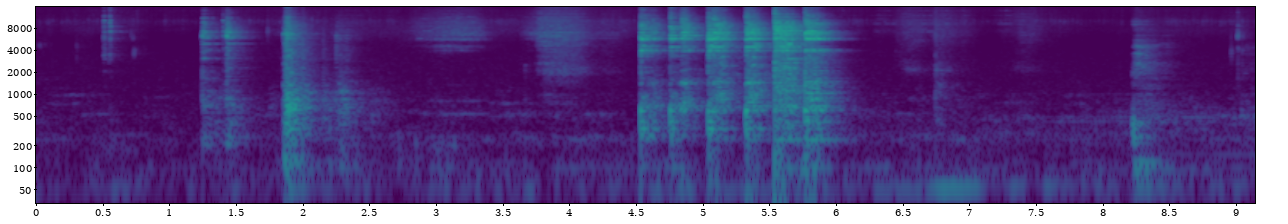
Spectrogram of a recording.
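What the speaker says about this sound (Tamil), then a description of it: "இந்த இழுப்பச்சட்டியிலேருந்து எள் எடுத்து ஒரு தட்டில் கொட்டி வச்சிடலாம்" Sesame seeds poured from a pan onto a plate, a series of sharp rattling, hissing bursts with scraping clinks of metal between them, close and fairly quiet with pauses between pours.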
